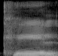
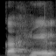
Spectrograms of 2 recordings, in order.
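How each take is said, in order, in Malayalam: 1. k ഒറ്റ അക്ഷരത്തിൽ ആസ്പിരേറ്റ് ചെയ്ത് ഉച്ചരിക്കുന്നു. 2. h പ്രത്യേക അക്ഷരമായി ഉച്ചരിക്കുന്നു. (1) "ഖേൽ എന്നാണ് വായിച്ചത്" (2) "എന്നല്ല വായിച്ചത്"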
